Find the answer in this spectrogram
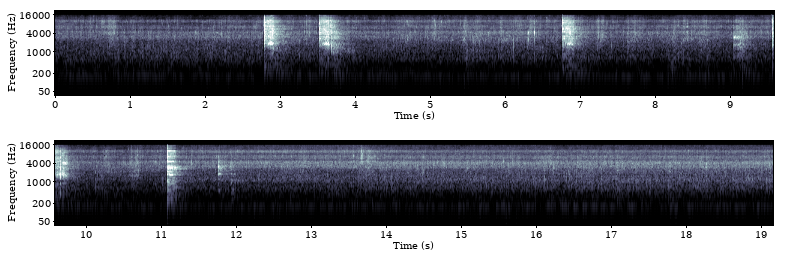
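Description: Jackfruit and shrimp in spice paste sizzling in a wok, with a metal spatula knocking and scraping against the pan about six times over the first dozen seconds. A low steady hum runs underneath.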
